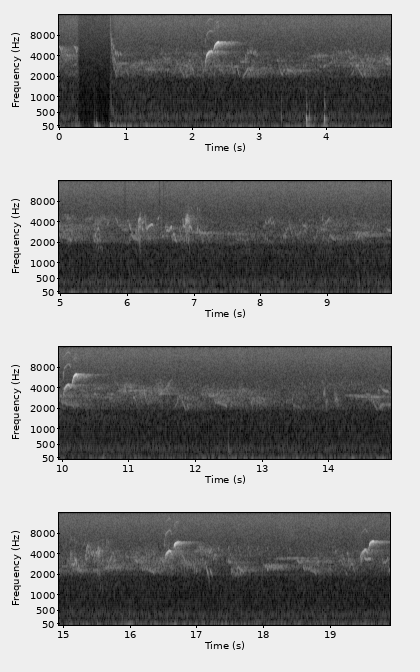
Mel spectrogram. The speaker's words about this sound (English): The bird has stopped singing. Moved and is giving call notes. But I stopped to play back what I had to see if it's any good. It may have had something to do with it stopping singing. This is still the same bird calling.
